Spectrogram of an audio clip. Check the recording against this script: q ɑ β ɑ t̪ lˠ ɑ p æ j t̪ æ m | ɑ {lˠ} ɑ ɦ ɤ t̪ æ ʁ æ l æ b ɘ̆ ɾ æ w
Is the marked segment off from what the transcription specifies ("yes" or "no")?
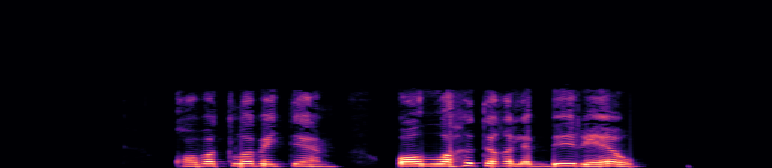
yes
